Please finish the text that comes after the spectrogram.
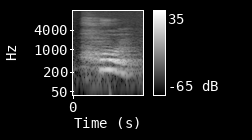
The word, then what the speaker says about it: home: C'est aussi en anglais, en allemand, prononcer les H. Parce qu'on ne le prononce pas en français, mais c'est home, Home.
